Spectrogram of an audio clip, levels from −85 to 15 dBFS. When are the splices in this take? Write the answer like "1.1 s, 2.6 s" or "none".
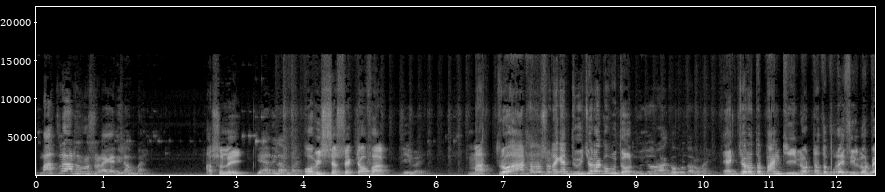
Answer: none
